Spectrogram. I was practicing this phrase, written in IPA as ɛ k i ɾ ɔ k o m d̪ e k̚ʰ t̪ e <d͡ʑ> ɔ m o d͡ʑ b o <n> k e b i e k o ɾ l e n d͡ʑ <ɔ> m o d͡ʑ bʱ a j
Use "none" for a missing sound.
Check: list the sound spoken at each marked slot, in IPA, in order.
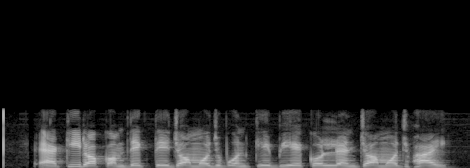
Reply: d͡ʑ, n, ɔ

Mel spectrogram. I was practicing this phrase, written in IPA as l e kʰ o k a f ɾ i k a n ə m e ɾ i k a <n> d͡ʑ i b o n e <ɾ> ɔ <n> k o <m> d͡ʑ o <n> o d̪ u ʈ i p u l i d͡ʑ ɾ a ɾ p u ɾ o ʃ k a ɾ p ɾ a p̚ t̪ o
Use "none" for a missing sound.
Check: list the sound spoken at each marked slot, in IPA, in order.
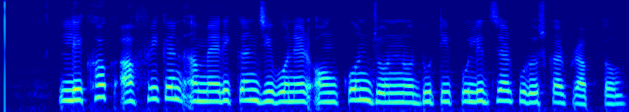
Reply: n, ɾ, ŋ, n, nː

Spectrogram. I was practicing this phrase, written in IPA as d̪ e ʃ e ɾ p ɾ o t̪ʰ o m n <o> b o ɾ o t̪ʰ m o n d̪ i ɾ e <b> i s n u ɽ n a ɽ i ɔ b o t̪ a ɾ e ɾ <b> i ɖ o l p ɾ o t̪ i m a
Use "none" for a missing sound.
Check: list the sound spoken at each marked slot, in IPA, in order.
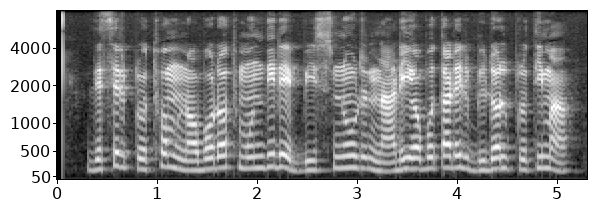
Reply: ɔ, b, b

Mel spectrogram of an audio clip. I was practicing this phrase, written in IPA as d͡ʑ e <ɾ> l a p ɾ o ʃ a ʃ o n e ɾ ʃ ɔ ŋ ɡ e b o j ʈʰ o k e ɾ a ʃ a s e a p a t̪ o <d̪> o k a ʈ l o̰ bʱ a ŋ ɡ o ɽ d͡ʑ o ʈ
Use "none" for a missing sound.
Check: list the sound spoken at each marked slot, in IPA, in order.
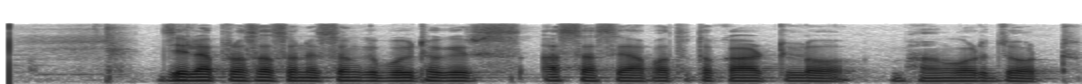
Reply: none, t̪

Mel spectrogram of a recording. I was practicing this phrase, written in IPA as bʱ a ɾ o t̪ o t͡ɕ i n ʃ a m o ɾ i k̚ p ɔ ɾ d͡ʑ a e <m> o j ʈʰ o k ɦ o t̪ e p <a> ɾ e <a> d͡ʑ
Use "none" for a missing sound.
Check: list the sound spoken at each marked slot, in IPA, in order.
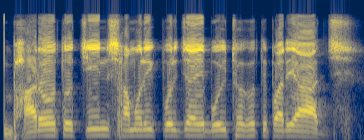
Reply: b, a, a

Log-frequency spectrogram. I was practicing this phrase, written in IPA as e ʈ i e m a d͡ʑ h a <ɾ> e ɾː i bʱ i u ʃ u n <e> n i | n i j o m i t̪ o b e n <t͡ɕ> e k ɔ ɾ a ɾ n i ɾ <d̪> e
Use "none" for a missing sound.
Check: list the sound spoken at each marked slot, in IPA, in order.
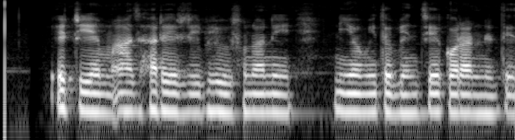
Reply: ɾ, a, t͡ɕ, d̪

